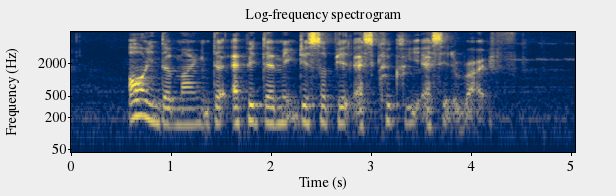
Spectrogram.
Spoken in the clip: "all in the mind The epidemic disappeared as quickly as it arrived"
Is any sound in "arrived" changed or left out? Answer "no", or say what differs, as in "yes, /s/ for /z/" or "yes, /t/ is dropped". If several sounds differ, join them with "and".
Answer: yes, /d/ is dropped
